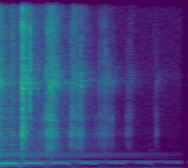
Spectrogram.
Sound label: BERIMBAU; OMI - Universe of Sounds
